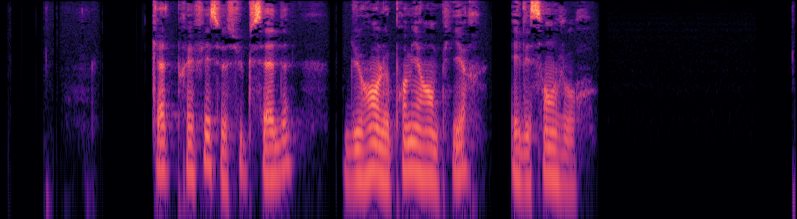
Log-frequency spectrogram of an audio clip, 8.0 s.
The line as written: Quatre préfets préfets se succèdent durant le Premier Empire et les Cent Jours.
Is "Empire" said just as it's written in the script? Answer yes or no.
yes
